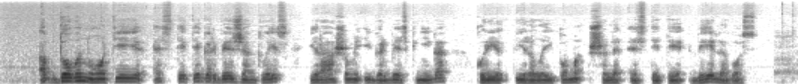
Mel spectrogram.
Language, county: Lithuanian, Utena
